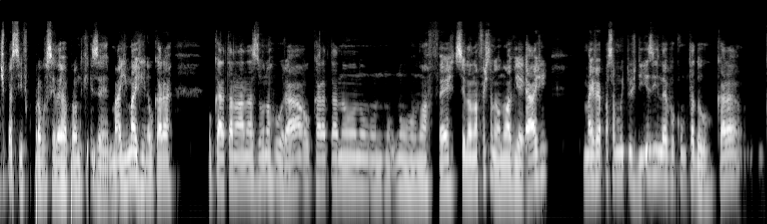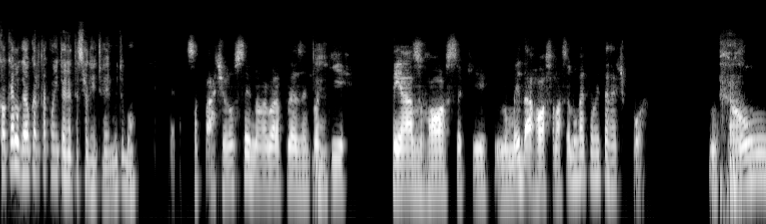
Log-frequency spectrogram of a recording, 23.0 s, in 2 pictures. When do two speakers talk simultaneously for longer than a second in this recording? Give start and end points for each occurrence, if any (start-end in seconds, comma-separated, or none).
none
